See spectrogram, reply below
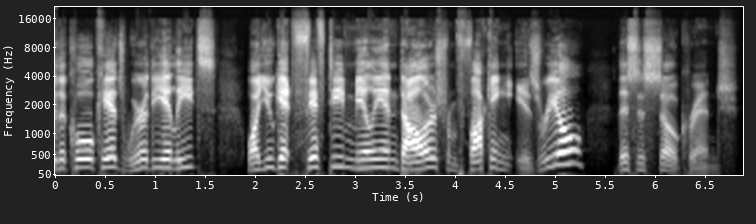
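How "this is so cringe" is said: cringing mutter. Real, not acted. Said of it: "reacting to clip".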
